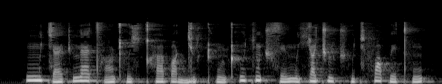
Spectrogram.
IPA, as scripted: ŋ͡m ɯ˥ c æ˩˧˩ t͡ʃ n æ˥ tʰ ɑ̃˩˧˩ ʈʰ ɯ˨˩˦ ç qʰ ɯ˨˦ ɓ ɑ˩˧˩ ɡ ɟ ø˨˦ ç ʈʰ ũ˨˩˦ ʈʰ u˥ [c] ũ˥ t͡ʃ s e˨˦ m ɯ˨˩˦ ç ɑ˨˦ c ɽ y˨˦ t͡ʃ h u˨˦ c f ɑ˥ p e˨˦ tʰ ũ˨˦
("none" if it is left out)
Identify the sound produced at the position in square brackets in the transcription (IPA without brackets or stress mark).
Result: c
